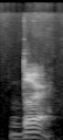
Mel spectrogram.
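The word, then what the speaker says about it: Д: And just like with the previous letter, if it's at the end of a word or syllable, it will change to a T sound.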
